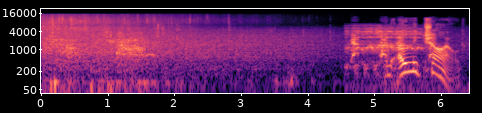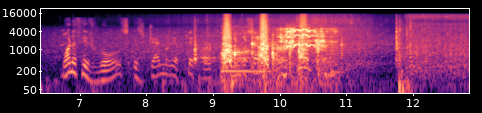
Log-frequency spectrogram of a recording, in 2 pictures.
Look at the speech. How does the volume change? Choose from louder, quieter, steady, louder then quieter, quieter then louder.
quieter.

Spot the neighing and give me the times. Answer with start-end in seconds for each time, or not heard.
0.0-1.9, 4.5-6.8, 9.1-10.9.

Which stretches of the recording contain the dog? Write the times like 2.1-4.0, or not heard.
0.3-1.8, 4.6-6.0, 8.7-10.4.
